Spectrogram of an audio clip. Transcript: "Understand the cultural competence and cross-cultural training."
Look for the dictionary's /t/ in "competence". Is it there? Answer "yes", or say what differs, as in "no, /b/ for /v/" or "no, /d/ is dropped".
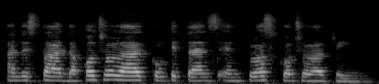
yes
